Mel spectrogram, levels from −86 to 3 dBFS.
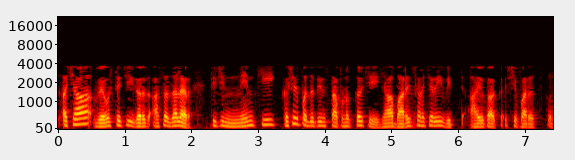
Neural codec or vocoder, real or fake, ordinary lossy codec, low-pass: none; real; none; 3.6 kHz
